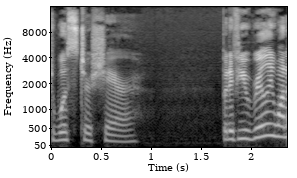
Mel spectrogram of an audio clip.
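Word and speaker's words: Worcestershire: The bartender leans in conspiratorally and whispers, "It's pronounced Worcester Share.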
